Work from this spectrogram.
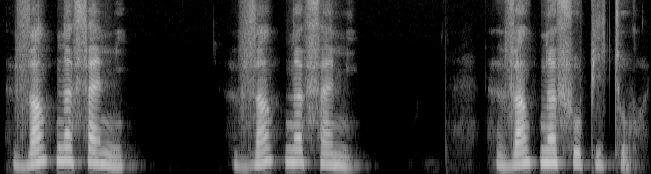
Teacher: J'entends F et je vais en fait ajouter un nouveau son, le V à la place. · On parle d'enchaînement parce que quand je prononce le mot 29, on entend déjà le F. Je vais juste l'enchaîner avec le mot suivant. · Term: liaison en V, enchaînement en F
